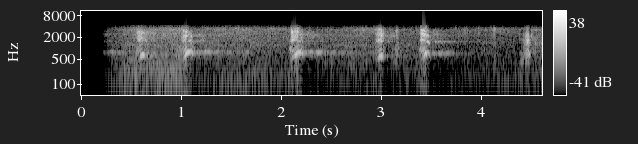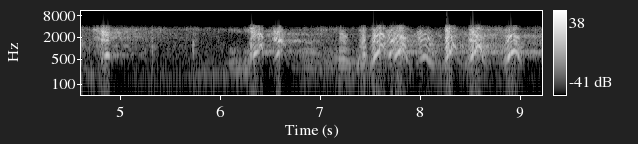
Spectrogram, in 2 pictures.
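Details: Kangal and German Shepherd mix puppies barking indoors, recorded on an Android phone: sharp high yips scattered irregularly, then a faster cluster near the end, with faint speech.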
